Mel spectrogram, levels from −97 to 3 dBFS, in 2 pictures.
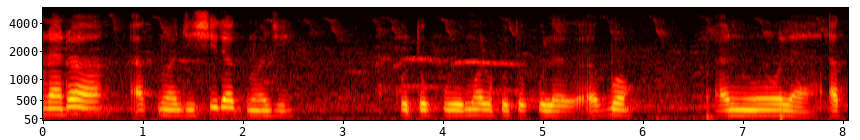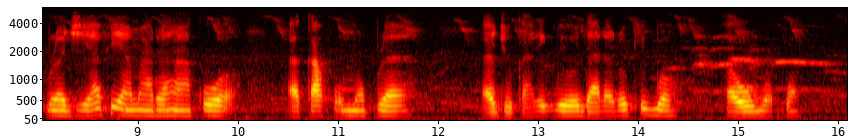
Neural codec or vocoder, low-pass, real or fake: none; 5.4 kHz; real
